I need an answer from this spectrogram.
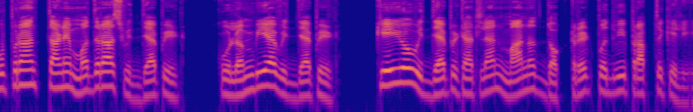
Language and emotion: Goan Konkani, neutral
